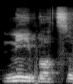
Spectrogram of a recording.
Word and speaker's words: Nyvoz: abbiamo come ospite speciale Michele Mazzani con il suo progetto Nivoz, li pronuncio bene?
